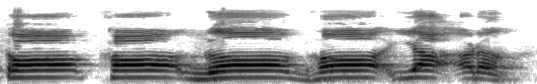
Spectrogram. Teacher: इन सभी वर्णों का उच्चारण स्थान है आपका कंठ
